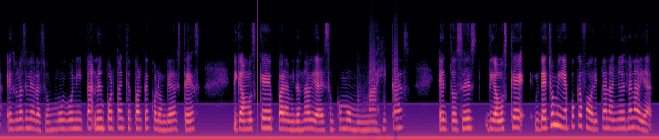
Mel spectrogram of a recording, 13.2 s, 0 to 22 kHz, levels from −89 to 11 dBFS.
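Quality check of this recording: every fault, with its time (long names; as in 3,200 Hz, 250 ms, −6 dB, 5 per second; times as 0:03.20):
mains buzz 50 Hz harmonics 20 −29 dBFS
0:05.15: click −7 dBFS
0:07.12–0:07.97: clipping −23.5 dBFS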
